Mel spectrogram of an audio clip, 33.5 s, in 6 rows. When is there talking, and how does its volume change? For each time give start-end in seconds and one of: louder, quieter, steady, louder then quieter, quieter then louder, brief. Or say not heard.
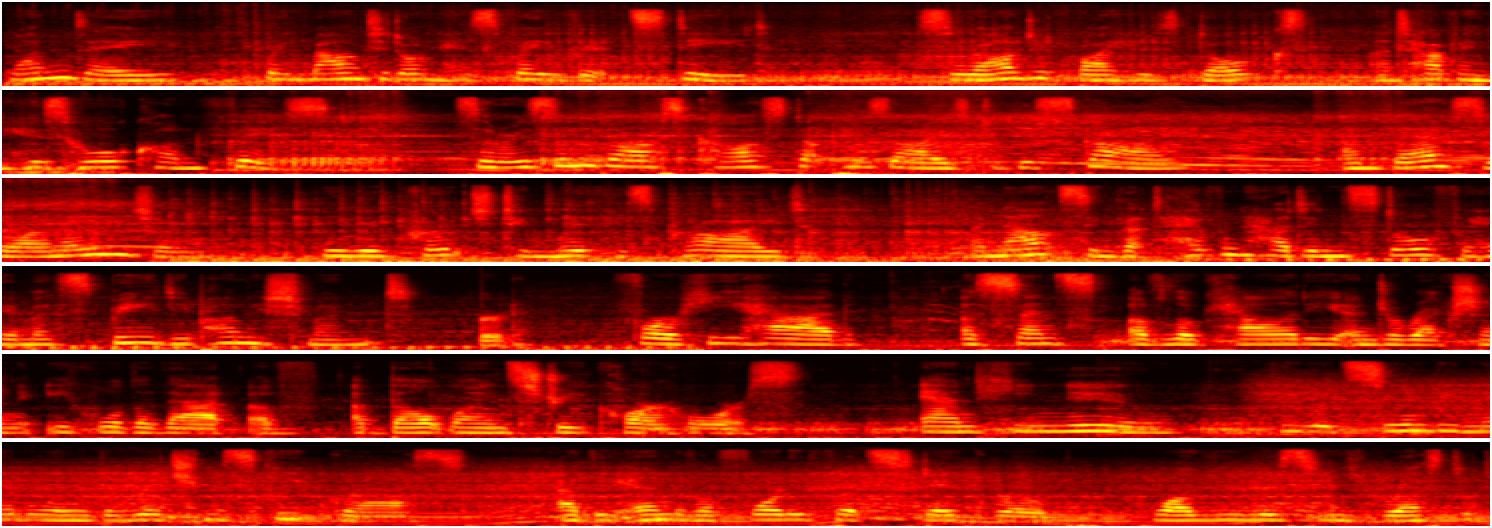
0.0-33.4 steady.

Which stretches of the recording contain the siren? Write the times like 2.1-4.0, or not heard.
not heard.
